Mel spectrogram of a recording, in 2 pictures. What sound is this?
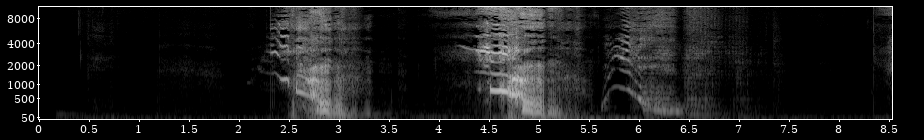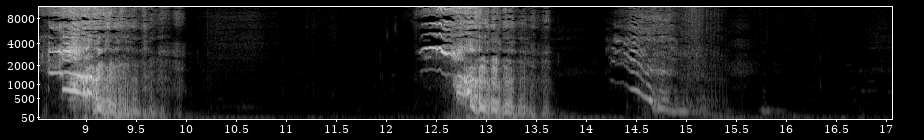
Horse whinnying 1
The Shure SM58 Dynamic Microphone and NEUMANN TLM 103 Condenser Microphone were used to represent the neighing of a horse that was made by humans
Recorded for the discipline of Capture and Audio Edition of the course Radio, TV and Internet, Universidade Anhembi Morumbi. Sao Paulo-SP. Brazil.
UMA, WHINNYING, HORSE, 5MAUDIO17, HANDSOME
